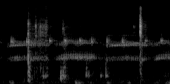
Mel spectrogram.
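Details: Frog calling at night in the Amboli hills forest, Sindhudurg: a steady, two-toned buzzing trill broken by short clicking pulses, close and clear against a quiet background.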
